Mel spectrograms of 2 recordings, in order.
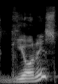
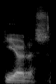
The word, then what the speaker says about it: Ghionis: Think of like a a G. This is I'm just going to give you an English lesson. A G and an H is a hard G. Ghost Ghana. Gonus. Oh, yeah. Okay. And being Australian Greek, it's Gonis, but I'll I'll let you say it the Anglo way.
